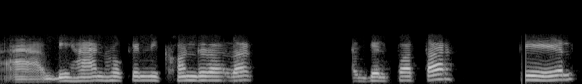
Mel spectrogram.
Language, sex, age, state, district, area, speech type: Maithili, female, 60+, Bihar, Sitamarhi, rural, conversation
